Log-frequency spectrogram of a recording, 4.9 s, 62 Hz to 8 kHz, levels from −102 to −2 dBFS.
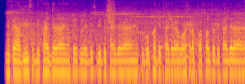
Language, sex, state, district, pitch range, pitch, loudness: Hindi, male, Delhi, New Delhi, 120-125 Hz, 120 Hz, -19 LUFS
